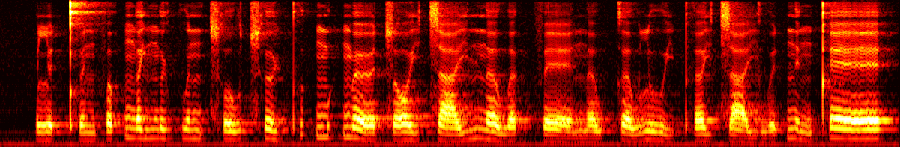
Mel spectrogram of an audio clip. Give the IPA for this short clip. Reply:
l ɵ˨ t̚ pʰ ɵ˨ n f ɐ˥ p̚ ŋ ɐ˨˧ j ŋ ɵ˧ ɥ kʷ ɐ˧ n t͡sʰ o˨˥ w t͡sʰ ɵ˨˥ ɥ pʰ ʊ˥ k̚ m ʊ˥ k̚ m œː˨ t͡s ɔː˨ j t͡s aː˨˥ j n̪ ɐ˨˧ w ɐ˨ k̚ f ɛː˨˩ n̪ ɐ˨˥ w k ɐ˨˥ w l uː˨˩ j pʰ ɐ˧ j t͡s aː˨˩ j w ɵ˥ t̚ n̪ ɪ˨˥ ŋ pʰ ɛː˥

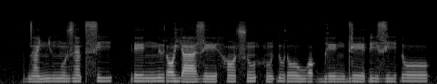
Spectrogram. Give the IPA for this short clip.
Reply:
d ã˨ ɲ ɨ˨ ŋ ũ˨ z ã˧ t s i˧ | ɾ eː˧ ŋ n ɨ˧ ɾ ɔ˨˦ j aː˨ z eː˨ h ɔ̃˨ s ũ˨˦ h ũ˨ ɗ u˧ ɾ oː˧ w ɔ˧ ɡ͡b eː˧ ŋ d eː˦˨ ɗ i˧ z i˧ ɗ oː˦

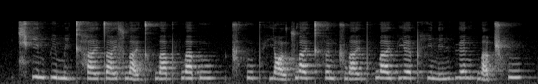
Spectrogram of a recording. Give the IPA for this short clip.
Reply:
t͡ɕʰ i˥˧ n p i˥˩ m ḭ˨˩ kʰ a˧˥ ɪ̯ t̪ a˧˥ ɪ̯ s w a̰˨˩ ɪ̯ kʰ w ä˧˥ pʰ w ä˥ p u˥ | ʈ͡ʂʰ u˧˥ pʰ j ɑ̰˨˩ ʊ̯ t͡s w a˥˧ ɪ̯ kʰ ə˥˩ n ʈ͡ʂ w a˧˥ ɪ̯ pʰ w a˥˧ ɪ̯ p j ɛ˥˧ pʰ i˥˩ n i˧˥ n p ɥ ɛ˥ n p w ä̰˨˩ ʈ͡ʂʰ u˥

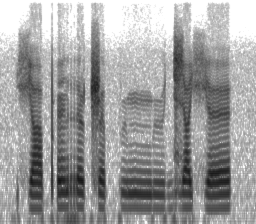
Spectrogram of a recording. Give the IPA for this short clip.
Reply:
ç a pʼ ɛ̃ r ɛ ʈ͡ʂ ɛ pː ʉ mː ʉ d͡ʑ a ç ɛ

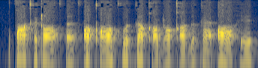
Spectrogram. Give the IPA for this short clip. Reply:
tˤ ɪː˦ kʼ ə˧ ʈ ɒː˨ t͡sʼ ɜ˨ t͡sʼ ɒ˦˨ kʼ ɒː˨˦ kʷʰ ɜ˦ k ɜ˦ qʼ ɑ˨ ɖ ɔ˧ qʼ ʌ˨ ɠ ə˨ k æ˨ ʔ ɒː˦˨ h ɪ˦

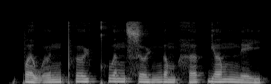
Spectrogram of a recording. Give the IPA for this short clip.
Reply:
p ɐ˨˩ w ɵ˨˧ n pʰ ɵ˥ ɥ kʷʰ ɐ˥ n s ɵ˨ ɥ ŋ ɐ˨ m h ɐ˨˥ k̚ j ɐ˧ m n̪ e˨˩ j

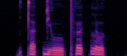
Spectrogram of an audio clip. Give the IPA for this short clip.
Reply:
t̪ ɐ˧ k̚ j uː˨ pʰ ɵ˥ t̚ l ʊ˧ k̚

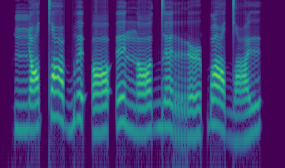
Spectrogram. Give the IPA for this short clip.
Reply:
ɲ ɔ˩˥ tˤ o˥˩ b ɘ˥˩ ʔ ɔ˩˥ ʔ ɘ˥˩ n ɔ˩˥ d ə˥˩ r ə˞˩˥ ɓ ɔ˥˩ dˤ ɨ˩˥

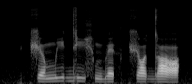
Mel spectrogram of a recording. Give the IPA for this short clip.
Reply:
t͡ʃ ə m i d i x m b ɛ θ t͡ʃ ɔ d ɒ

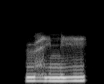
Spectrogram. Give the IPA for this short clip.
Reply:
ʉ ɦ i n i

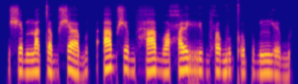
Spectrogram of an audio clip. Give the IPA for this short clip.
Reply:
ʃ ɛ b m a t ɐ b ʃ ɐ b | ʔ a b ʃ ɘ b h a b ɒ ħ ɘ rʲ u b ħ o ɡ u kʼ ʊ p ʊ b nʲ ɘ b

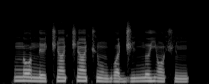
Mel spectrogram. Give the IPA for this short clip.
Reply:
n ɔ˦˨ n e˨ t͡ʃ ã˦ t͡ʃ ã˦ t͡ʃ ũ˨ ɡʷ a˨ d͡ʒ i˧ ŋ ə˦ j ɔ̃˨ ʃ ĩ˨

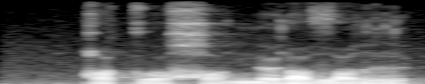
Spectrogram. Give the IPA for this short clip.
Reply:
q o˨˦ k o˨˩˦ χ ɔ˨˩˦ n œ˨˩˦ ɾ œ˨˩˦ ðˤ œ˨˦ r

